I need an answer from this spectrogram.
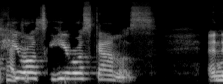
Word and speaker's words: hieros gamos: in Yeah, Greek we no, would pronounce it hieros gamos.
